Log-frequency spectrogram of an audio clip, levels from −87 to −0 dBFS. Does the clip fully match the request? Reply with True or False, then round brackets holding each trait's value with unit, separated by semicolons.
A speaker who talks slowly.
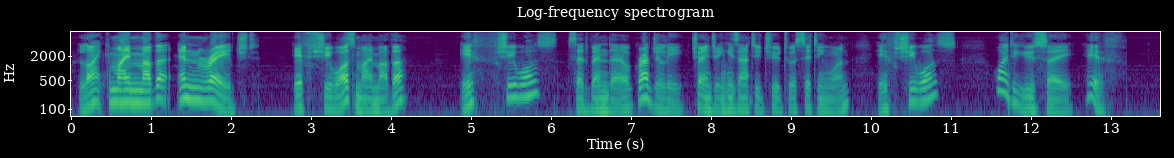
True (130 wpm)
